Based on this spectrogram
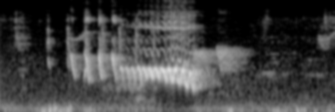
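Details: Black-naped oriole played to provoke other orioles. Four short, emphatic notes lead into a long, raspy, nasal phrase falling in pitch, followed by a softer harsh note and faint low knocks.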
